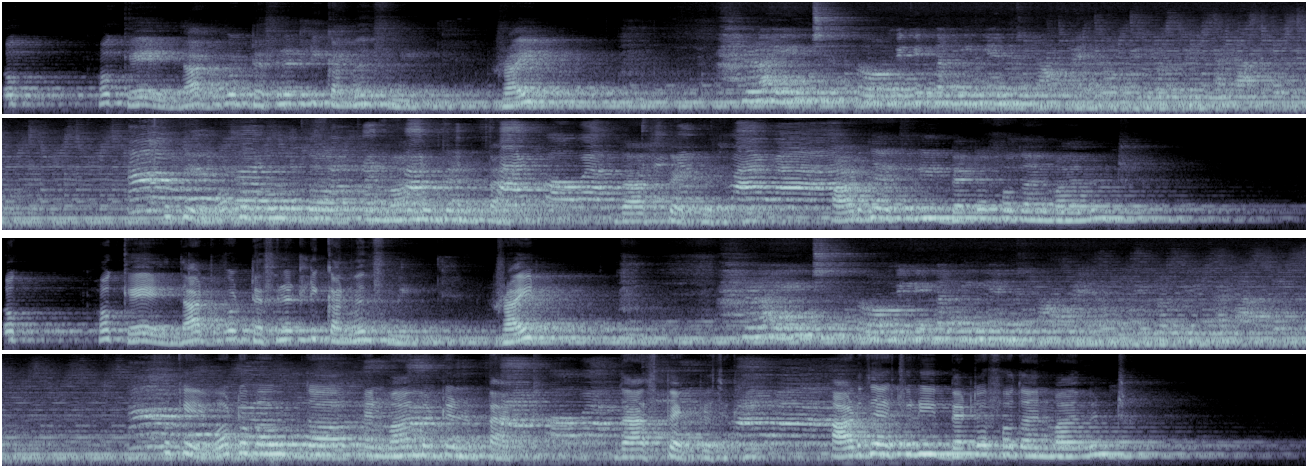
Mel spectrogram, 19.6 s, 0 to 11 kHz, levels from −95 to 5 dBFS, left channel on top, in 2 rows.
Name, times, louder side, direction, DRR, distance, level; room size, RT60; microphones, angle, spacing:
voice 1, 0.7-3.1 3.7-4.1 4.6-4.8 11.0-13.8 14.4-15.5 16.0-18.2, right 3 dB, 50° right, 6 dB, 0.7 m, -22 dB
sound 1, 0.8-17.2, equal, 80° left, 3.3 m, -33 dB
voice 2, 5.4-9.7, equal, 20° left, -3 dB, 2.1 m, -26 dB
Speech, 10.7-16.2, left 3 dB, 35° left, 1.1 m, -25 dB
11.0 x 6.6 x 7.4 m, 2.5 s
head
